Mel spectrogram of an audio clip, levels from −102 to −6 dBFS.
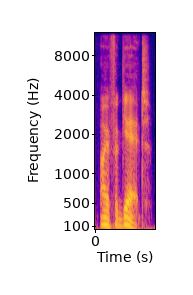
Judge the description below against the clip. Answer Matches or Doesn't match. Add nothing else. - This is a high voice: Doesn't match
